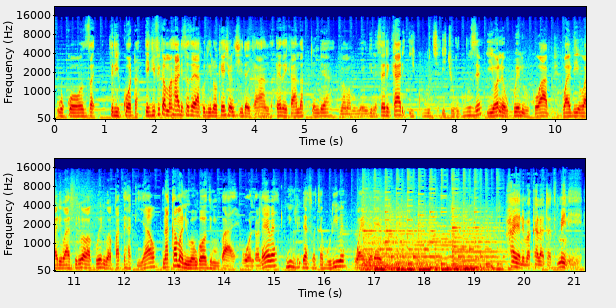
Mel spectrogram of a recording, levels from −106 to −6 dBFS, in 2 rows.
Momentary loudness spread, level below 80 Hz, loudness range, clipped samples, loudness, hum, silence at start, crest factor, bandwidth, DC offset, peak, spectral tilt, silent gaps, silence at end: 10 LU; -28 dBFS; 4 LU; under 0.1%; -18 LUFS; none; 0 s; 16 dB; 15 kHz; under 0.1%; 0 dBFS; -6 dB/octave; none; 0 s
